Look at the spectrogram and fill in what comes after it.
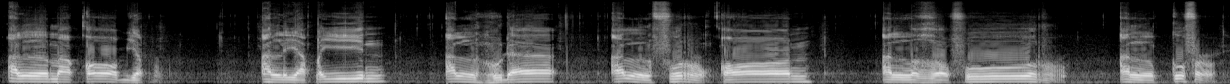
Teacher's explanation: Cirinya alif lam komariah itu bunyi huruf lamnya al itu dibaca jelas. Jadi huruf lamnya terdengar jelas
